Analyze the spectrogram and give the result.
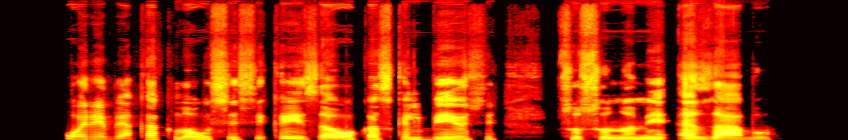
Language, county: Lithuanian, Šiauliai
